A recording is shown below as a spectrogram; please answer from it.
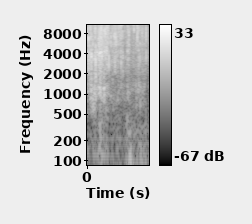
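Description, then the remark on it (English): A crisp crunch of someone biting into pizza with crunchy dough, a dense crackly burst of chewing texture lasting under a second with no voices. “How about another bite?”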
